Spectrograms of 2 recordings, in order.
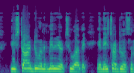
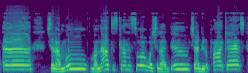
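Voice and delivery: higher, whiny musing to himself; a sore-mouthed man fretting on the couch, pitched up; whiny sore self; 9 semitones higher than usual. Retold or imitated. Fretting on his couch after the dentist, higher whiny voice. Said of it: "kinda like".

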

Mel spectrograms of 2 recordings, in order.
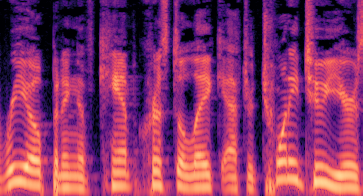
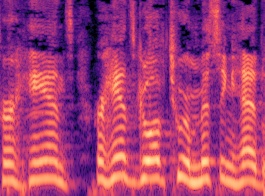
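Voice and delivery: usual speaking voice

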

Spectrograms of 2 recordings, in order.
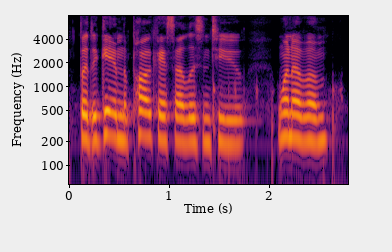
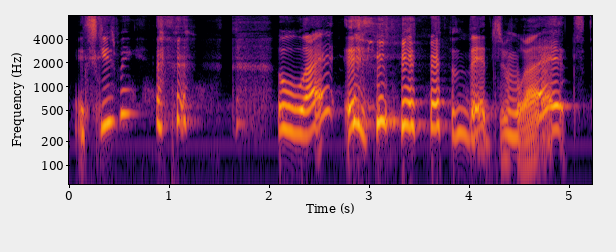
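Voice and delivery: much higher, hammed-up indignant "what?"; exaggerated outraged disbelief; 7 semitones higher, much slower than usual. To her date accusing her of lying, mock outraged disbelief. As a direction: overplay the shocked comeback, pitch flying up. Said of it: "I didn't say it like that".

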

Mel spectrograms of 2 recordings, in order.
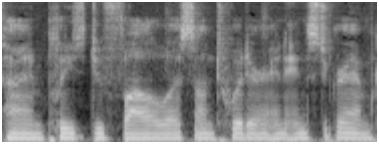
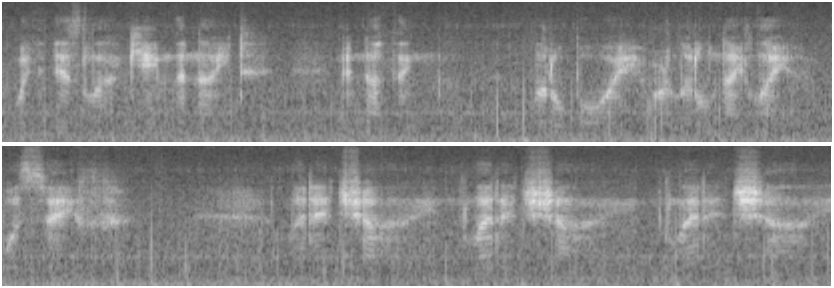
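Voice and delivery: dramatic audiobook narration; storyteller voice; story narration; 9 dB louder than usual. A narrator's reading. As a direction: read it like a tense horror tale. Reads horror story aloud.

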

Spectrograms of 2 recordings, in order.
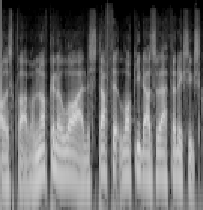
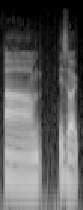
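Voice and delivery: usual speaking voice

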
